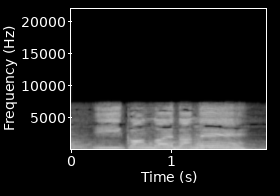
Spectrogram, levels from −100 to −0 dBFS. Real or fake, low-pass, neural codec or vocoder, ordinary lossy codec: real; 7.2 kHz; none; none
